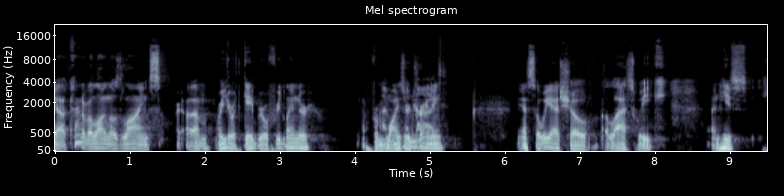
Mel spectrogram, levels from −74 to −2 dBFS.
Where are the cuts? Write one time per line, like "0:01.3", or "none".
0:02.3
0:06.7
0:07.3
